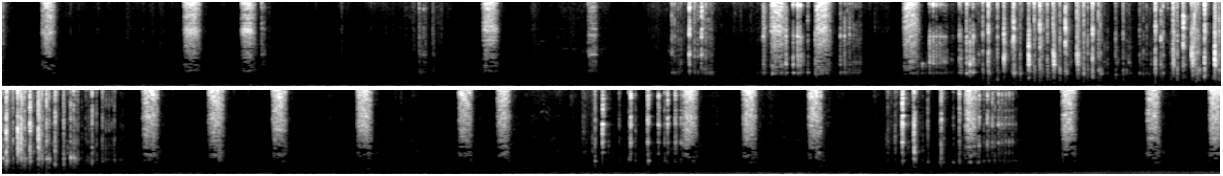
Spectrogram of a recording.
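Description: Aerosol spray paint goes onto a Yamaha YFZ exhaust in short repeated hissing bursts, with one longer sustained spray in the middle and quiet gaps between.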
